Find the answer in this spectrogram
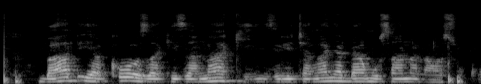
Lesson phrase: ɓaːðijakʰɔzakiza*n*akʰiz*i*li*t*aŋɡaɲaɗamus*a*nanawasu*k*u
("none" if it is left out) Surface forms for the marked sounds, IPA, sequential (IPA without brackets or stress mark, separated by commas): n, i, t͡ʃ, a, k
